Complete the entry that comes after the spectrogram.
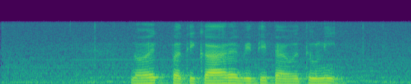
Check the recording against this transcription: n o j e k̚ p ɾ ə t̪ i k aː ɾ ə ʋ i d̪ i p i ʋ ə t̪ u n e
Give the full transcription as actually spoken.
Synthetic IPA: n o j e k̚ p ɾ ə t̪ i k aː ɾ ə ʋ i d̪ i p æ ʋ ə t̪ u n i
